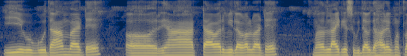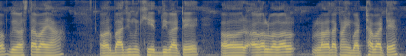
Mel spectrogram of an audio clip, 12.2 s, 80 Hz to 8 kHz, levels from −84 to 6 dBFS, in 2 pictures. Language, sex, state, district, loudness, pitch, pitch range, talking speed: Bhojpuri, male, Uttar Pradesh, Deoria, -15 LUFS, 140 Hz, 135-145 Hz, 155 wpm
